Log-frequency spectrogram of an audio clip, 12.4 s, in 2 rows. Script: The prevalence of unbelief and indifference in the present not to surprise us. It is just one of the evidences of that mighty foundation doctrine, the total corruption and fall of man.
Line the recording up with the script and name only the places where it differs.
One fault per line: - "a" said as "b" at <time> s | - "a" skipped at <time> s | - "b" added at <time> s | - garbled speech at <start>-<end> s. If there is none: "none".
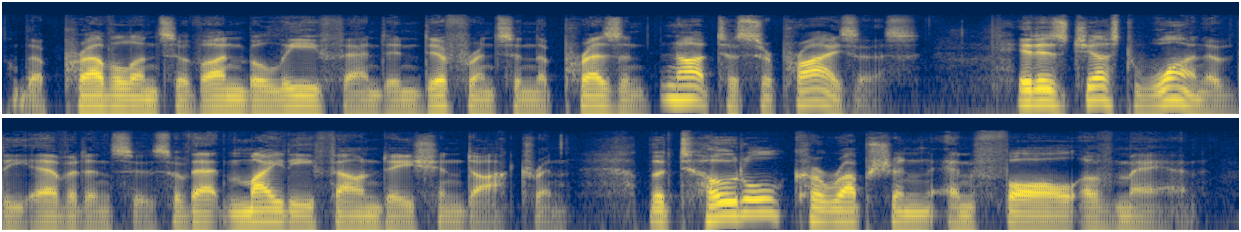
none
